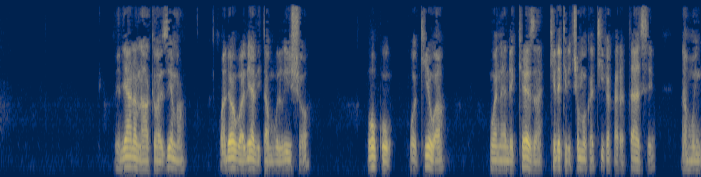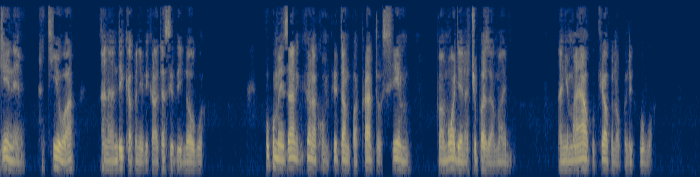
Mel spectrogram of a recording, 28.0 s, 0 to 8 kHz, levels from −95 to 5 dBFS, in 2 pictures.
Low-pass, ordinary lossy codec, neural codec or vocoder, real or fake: 7.2 kHz; MP3, 32 kbps; codec, 16 kHz, 1.1 kbps, Voila-Tokenizer; fake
